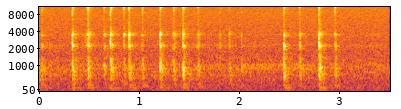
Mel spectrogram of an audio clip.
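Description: Someone types steadily on a computer keyboard, giving close, crisp clicks in a quick irregular run, a short lull, then a few more keystrokes.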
